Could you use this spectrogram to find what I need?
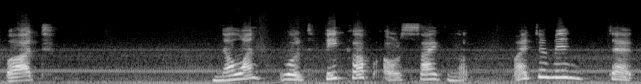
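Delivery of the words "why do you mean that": ordinary delivery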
